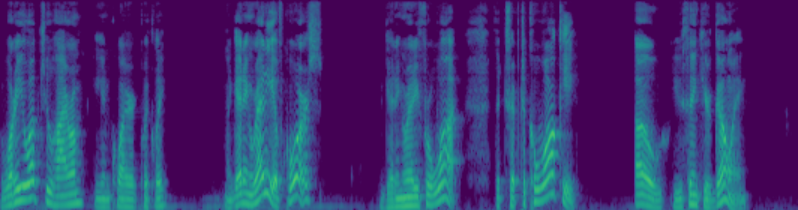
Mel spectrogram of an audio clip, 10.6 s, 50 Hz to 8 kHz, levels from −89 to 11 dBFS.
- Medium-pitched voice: No, low, 130 Hz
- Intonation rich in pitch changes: Yes, wide, 8.5 semitones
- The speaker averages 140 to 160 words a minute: Yes, average, 145 wpm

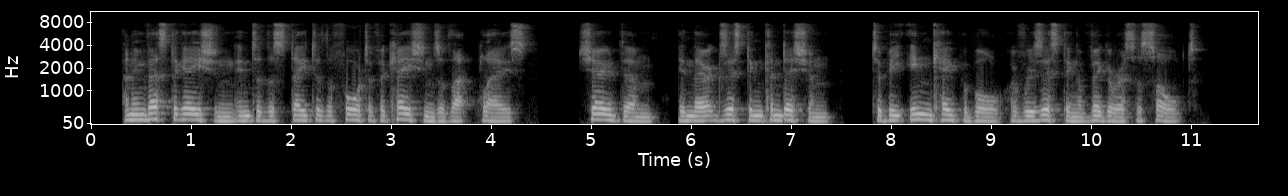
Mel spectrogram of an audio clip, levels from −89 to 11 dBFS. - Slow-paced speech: Yes, slow, 130 wpm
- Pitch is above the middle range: No, low, 135 Hz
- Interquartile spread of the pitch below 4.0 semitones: Yes, average, 3.6 semitones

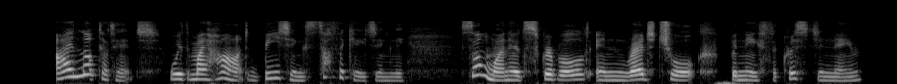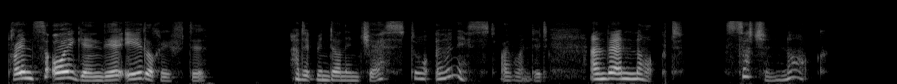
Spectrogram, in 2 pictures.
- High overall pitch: Yes, high, 220 Hz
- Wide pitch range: Yes, wide, 6.1 semitones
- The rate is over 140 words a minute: No, slow, 135 wpm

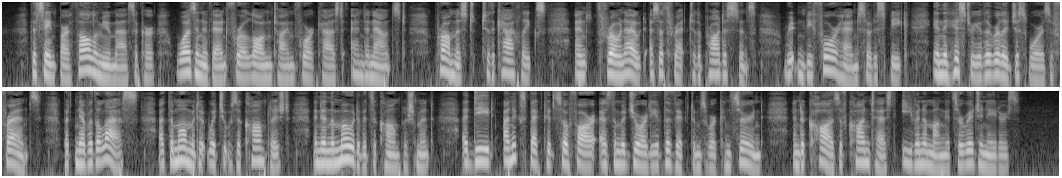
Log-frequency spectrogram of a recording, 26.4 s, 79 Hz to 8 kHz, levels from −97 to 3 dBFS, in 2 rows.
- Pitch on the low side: No, medium, 145 Hz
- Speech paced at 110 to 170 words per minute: No, average, 180 wpm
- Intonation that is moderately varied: Yes, average, 3.6 semitones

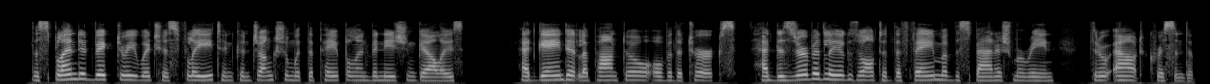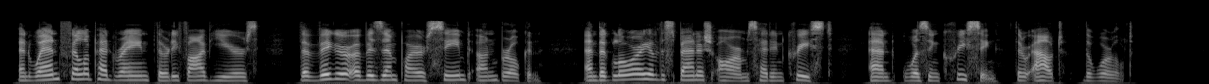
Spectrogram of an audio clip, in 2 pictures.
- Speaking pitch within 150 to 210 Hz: Yes, high, 190 Hz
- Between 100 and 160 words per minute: Yes, average, 155 wpm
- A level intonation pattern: Yes, narrow, 2.3 semitones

